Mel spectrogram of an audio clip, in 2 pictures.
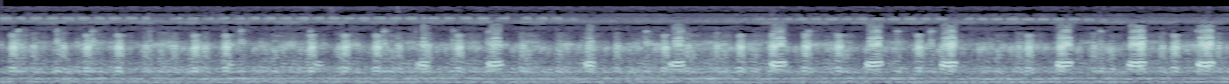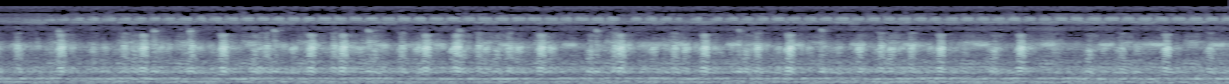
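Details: Frogs calling in a dense chorus: short rasping, clicking notes repeated in quick bursts, loudest in the middle stretch, over a steady high-pitched hum and a continuous background of other callers.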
